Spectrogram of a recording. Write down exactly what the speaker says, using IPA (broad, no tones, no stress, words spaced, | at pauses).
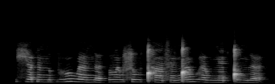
çœʔɾə̃ŋə bʱu wœŋə | βə̃wɬuǃʰãɬə̃ ŋ͡ǃə̃w ɦœwŋɛ̃ʔǃuŋðœ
